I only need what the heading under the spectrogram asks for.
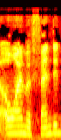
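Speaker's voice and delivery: normal talking voice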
